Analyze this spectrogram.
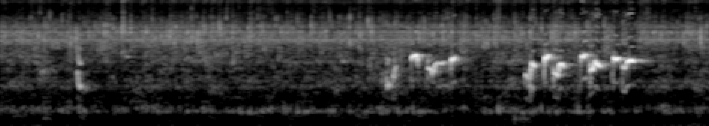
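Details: Yellow-vented bulbul (trucukan) in a lure recording made from an ombyokan, a group chorus. After a quiet start with one lone note, a bubbly burst of quick, warbling, rising-and-falling notes comes near the end over a steady high hiss.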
